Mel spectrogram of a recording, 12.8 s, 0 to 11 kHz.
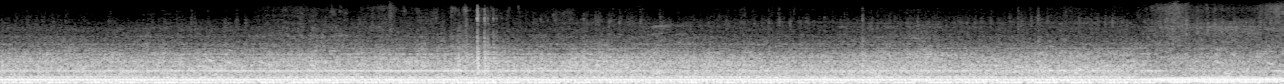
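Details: Recording of a 2009 Mercedes-Benz CapaCity bus (OM 457 hLA Euro 5 diesel, 354 hp, ZF Ecomat 6 HP 602 C six-speed automatic), rarely noisy gearbox: steady mid-pitched gear whine over diesel drone while driving; noisy automatic transmission.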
